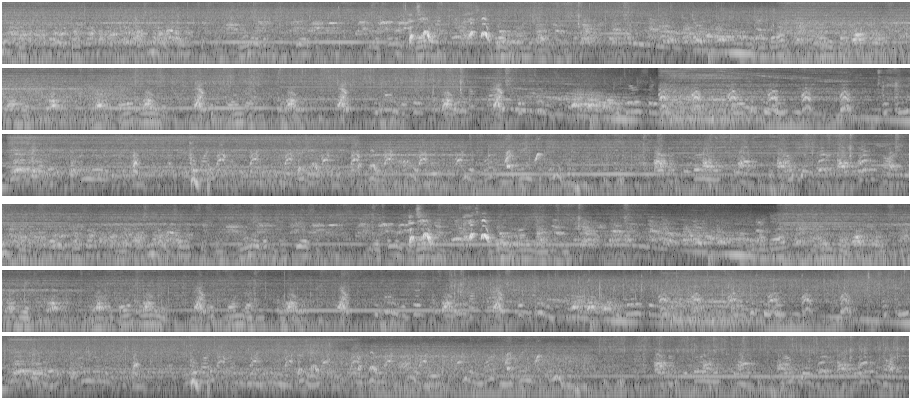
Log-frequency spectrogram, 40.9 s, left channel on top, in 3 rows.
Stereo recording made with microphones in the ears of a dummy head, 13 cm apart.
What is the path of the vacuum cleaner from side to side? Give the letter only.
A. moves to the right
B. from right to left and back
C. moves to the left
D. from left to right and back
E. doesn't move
E.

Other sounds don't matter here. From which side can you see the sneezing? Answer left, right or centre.
centre.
